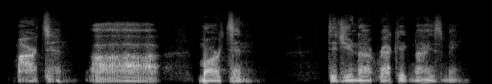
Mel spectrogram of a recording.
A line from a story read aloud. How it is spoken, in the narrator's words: a voice whispered in his ear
